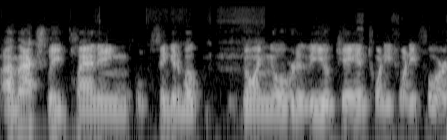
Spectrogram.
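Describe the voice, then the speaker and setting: A man with a Toronto accent speaks at a fairly quick pace. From Toronto, Canada. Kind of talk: casual, conversational.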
